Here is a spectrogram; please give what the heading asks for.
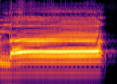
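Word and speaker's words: لا: তো বলুন আমার সাথে লাম আলিফ জবর লা লা টান হবে লা হামজা হাজের ই লা ই লাম খারা জবর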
